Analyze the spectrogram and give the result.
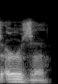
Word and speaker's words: Erza: he's not saying her name right. – It's Erza.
